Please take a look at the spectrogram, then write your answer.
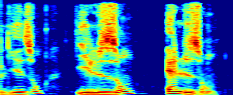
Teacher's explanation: final T not pronounced, and then we make the liaison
